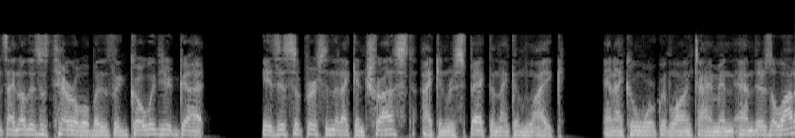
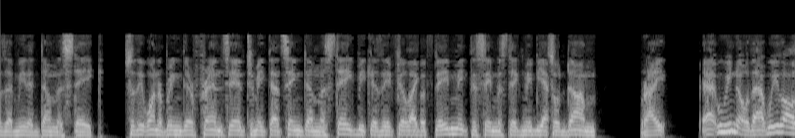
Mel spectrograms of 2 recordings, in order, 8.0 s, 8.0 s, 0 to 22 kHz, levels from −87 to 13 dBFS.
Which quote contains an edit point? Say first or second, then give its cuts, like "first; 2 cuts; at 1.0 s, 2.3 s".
second; 2 cuts; at 4.2 s, 5.5 s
